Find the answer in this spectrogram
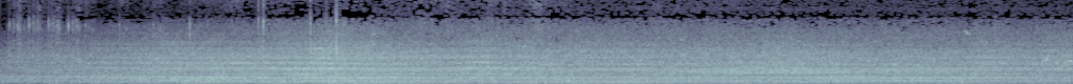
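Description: A freight train of hopper wagons rolling past, the steady rumble and clatter of wheels on the rails. It swells over the first few seconds as the locomotive goes by, then holds steady as the wagons pass.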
